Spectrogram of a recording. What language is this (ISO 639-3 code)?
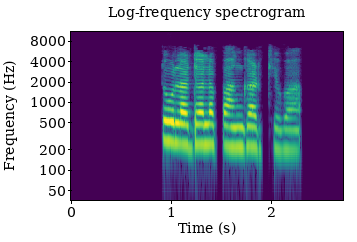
pus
